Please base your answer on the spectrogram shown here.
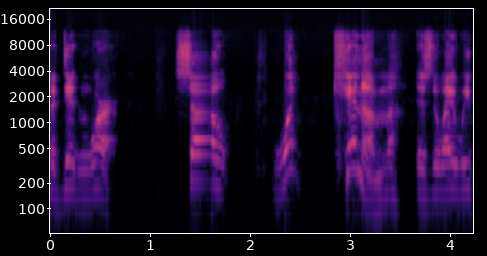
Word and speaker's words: Kinum: their kids but it didn't work so what kinam is the way we pronounce it k-i-n-u-m and kin stands for family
